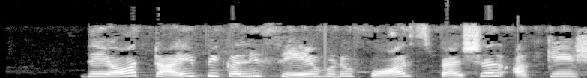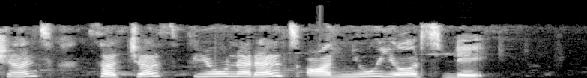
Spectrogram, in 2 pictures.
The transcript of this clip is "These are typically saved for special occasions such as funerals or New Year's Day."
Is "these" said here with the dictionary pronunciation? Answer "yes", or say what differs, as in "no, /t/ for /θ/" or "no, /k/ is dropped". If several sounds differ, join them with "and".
no, /z/ is dropped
